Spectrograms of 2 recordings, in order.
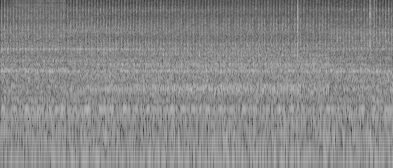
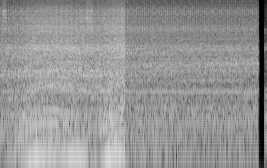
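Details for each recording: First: Suzuki Eeco with overheating complaint and radiator leaking, engine running warm with fan cycling: faint uneven tick and sharp clicks cutting on and off, a slight misfire on light revs. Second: Suzuki Eeco brought in for overheating and misfiring, idling after repair with a new radiator while warming toward operating temperature: steady, even idle, the slight miss heard earlier when revving now gone.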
